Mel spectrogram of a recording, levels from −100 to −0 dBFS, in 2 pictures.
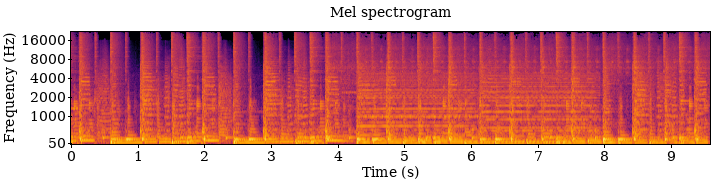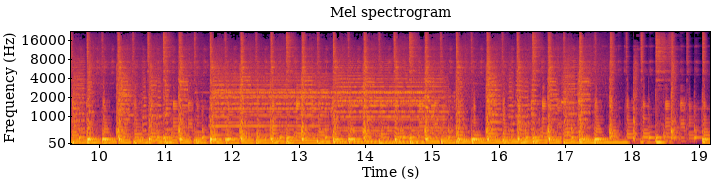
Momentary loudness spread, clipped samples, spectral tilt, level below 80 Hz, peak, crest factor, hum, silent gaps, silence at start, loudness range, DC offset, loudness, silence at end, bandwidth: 3 LU; under 0.1%; -4.5 dB/octave; -24 dBFS; 0 dBFS; 18 dB; none; none; 0 s; 1 LU; under 0.1%; -18 LUFS; 0 s; over 20 kHz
